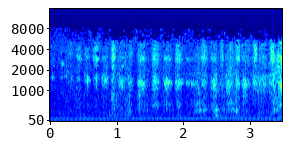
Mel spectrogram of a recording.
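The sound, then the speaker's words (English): An old dog named Nab pants steadily, quick rhythmic breaths repeating throughout over a low steady hum, with no voices present. “Now, what's that dog you've got there?”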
